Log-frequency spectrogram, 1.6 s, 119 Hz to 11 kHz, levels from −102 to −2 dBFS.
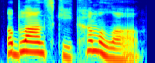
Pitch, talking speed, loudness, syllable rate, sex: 235 Hz, 115 wpm, -18 LUFS, 4.6 syllables/s, female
